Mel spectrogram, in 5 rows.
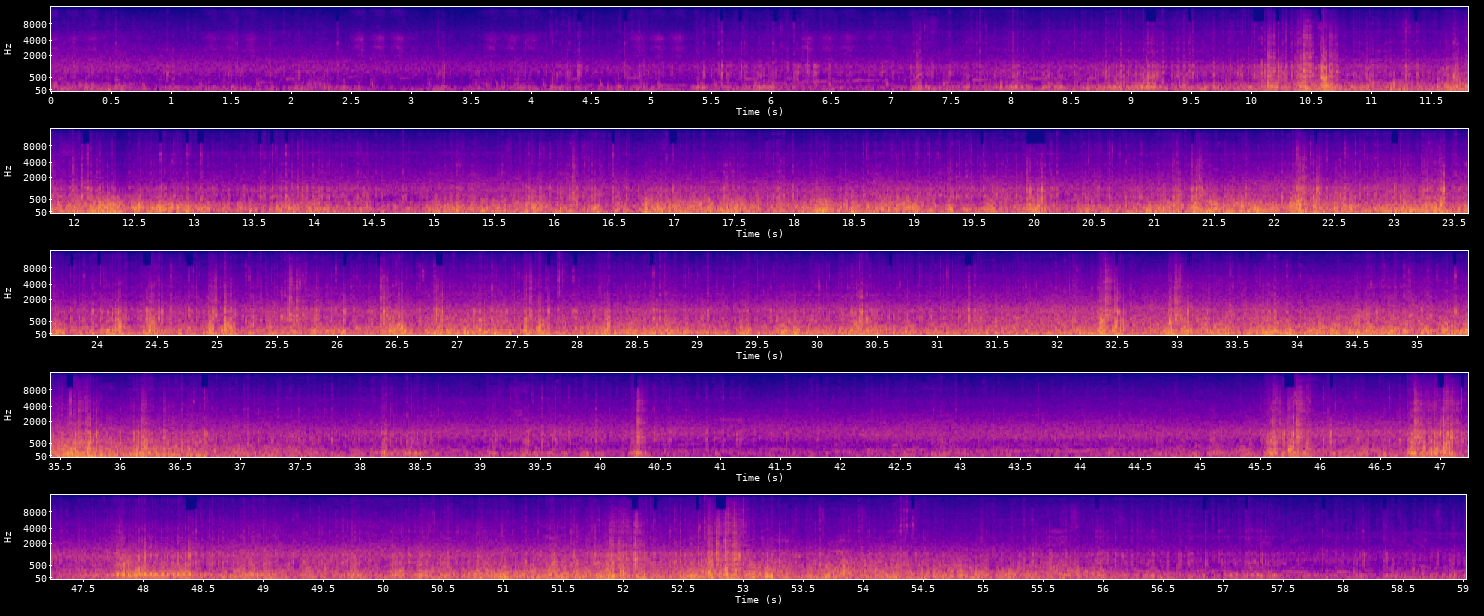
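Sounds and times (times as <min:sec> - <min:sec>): sharp clicks and rattles: 0:00.0 - 0:59.0
tyre noise on road: 0:00.0 - 0:59.0
wind rushing over microphone: 0:00.0 - 0:59.0.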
